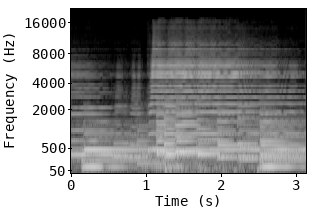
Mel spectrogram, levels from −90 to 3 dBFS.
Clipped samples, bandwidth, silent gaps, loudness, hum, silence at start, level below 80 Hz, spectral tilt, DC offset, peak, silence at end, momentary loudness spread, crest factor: under 0.1%; 17.5 kHz; none; -21 LUFS; none; 0 s; -46 dBFS; -4 dB/octave; under 0.1%; -8 dBFS; 0 s; 6 LU; 14 dB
